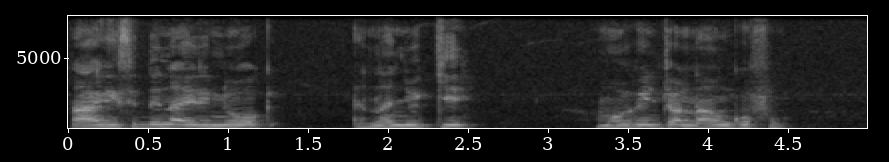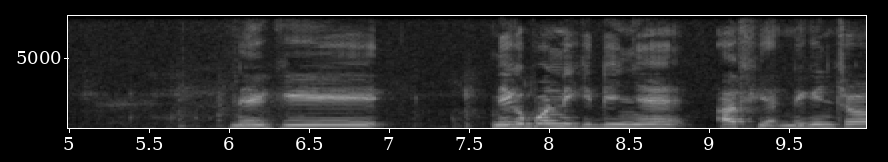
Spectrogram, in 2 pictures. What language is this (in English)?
Masai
